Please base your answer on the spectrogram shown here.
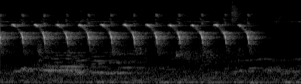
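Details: Singing white-headed munia copying a canary's song. It gives a steady run of about thirteen quick, high, downward-slurred notes, several per second, then falls silent.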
